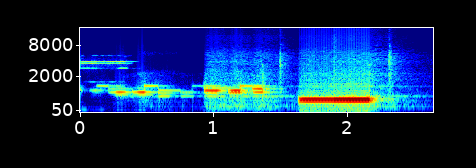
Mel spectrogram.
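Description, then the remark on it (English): An office telephone on The Keys 107's office line rings electronically: a few short warbling beeps, then a loud, steady mid-pitched tone that holds for about half a second before cutting off. No one speaks. “The Keys 107, somebody's calling us on our office line.”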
